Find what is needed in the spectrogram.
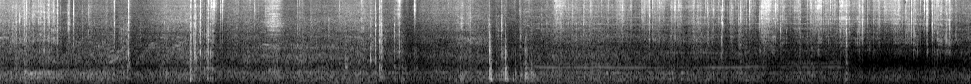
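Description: Paper straw wrapper and a plastic drink cup being handled and unwrapped inside a car, a run of crinkles and small clicks over a steady low rumble from the car.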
